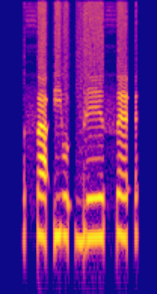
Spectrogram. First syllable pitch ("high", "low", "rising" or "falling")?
high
